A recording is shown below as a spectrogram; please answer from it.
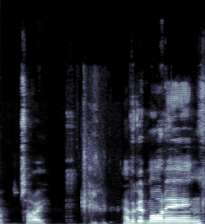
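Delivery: very high, sheepish, apologetic voice. Voicing the robed traveler after his companion shoves him: apologetic traveler voice. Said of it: "The other one shoves him a little bit. He's like".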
